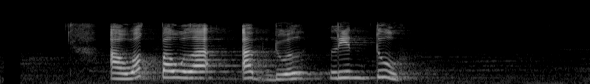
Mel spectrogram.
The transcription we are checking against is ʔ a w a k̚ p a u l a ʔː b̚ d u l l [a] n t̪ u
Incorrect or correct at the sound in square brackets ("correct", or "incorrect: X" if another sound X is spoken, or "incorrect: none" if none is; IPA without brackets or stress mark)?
incorrect: i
